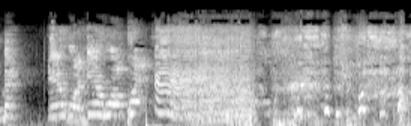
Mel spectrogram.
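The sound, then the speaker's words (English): A loud, drawn-out fart sound rasps out for about a second in a played video segment called How to Swear in Chinese, wedged between bursts of excited voices speaking Chinese and what sounds like laughter, slightly compressed like video playback. “Because it was before the fart. It was before the fart.”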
